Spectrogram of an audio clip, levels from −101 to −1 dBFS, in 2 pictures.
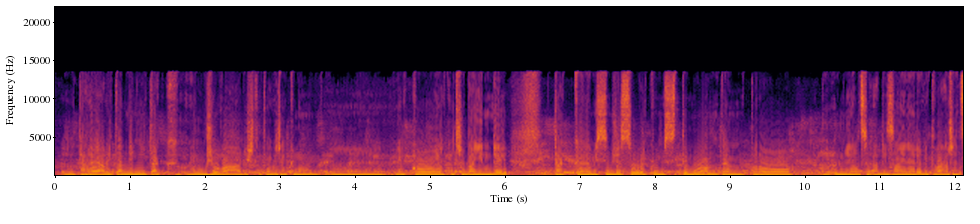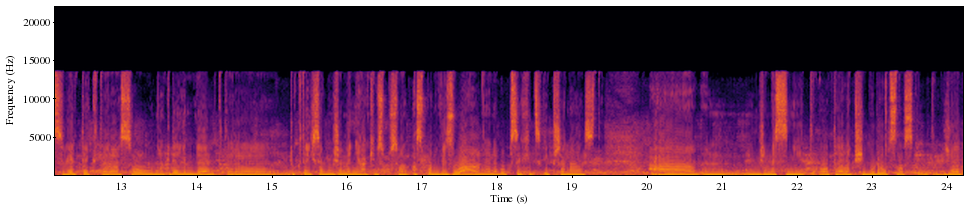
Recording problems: distortion; heavy; 7 dB below the speech
chatter from many people; loud; throughout; 9 dB below the speech

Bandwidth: 13.5 kHz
